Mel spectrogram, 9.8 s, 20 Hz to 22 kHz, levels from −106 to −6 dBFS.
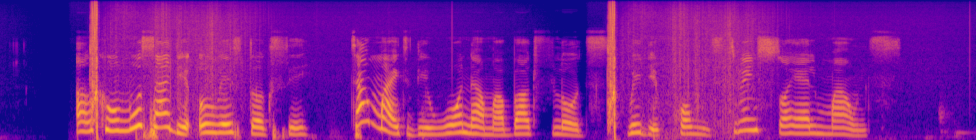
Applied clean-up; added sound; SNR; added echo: none; Fire; 9 dB; none.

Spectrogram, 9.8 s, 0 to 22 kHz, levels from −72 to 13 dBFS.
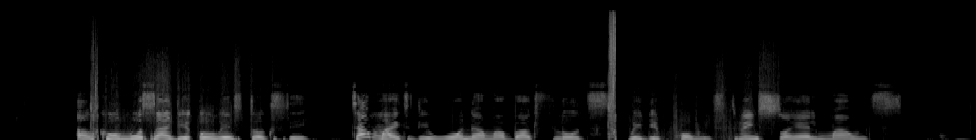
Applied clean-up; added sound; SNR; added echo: neural mask model RNNoise.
